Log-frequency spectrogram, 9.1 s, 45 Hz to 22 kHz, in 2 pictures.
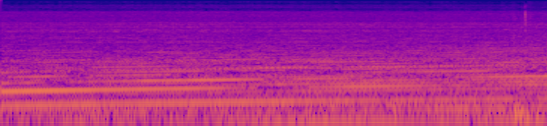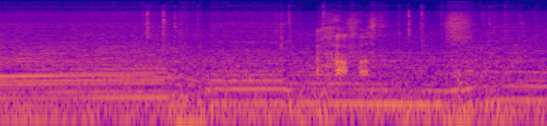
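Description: Chevrolet Corvette C7 ZR1 engine rising and falling through revs with rev-matched downshift blips, a loud steady drone from inside the car, with a brief exclamation near the end.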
